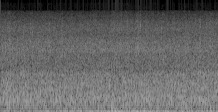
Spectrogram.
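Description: Waterfall spilling over rocks near a stone bridge on a sunny road trip toward Yellowstone National Park, a steady, even rush of falling water heard alone at moderate distance.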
